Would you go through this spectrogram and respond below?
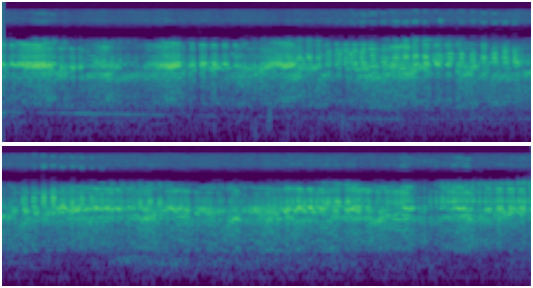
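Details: Edible frogs calling at Triolago, sitting far from the shore. A dense chorus of rattling, pulsed croaks overlaps without pause, with louder bursts standing out every second or two.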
